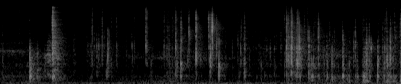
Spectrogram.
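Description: Thin clear plastic packaging bag crinkling and crackling as it is handled and opened, a run of short sharp crackles that grows busier near the end.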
